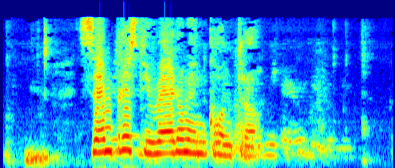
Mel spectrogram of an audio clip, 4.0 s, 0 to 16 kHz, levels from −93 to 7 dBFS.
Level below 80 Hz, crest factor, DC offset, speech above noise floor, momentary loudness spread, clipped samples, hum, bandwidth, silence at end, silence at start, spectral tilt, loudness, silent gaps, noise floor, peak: -44 dBFS; 12 dB; under 0.1%; 31 dB; 19 LU; under 0.1%; none; 11.5 kHz; 0.3 s; 0.05 s; -4 dB/octave; -10 LUFS; none; -41 dBFS; 0 dBFS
